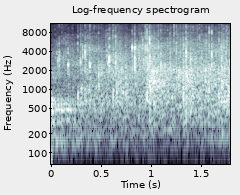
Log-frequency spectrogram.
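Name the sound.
audience clapping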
